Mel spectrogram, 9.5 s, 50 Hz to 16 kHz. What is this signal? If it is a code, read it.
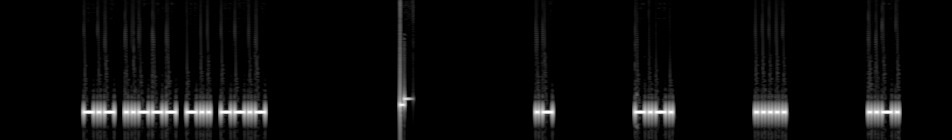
Morse code, heard as a keyed tone, about 36 wpm, spaced as for 15 wpm, 700 Hz. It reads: K2DQ AC5F
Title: USA Call Signs - 4 Characters - 8x Character Spacing - 35wpm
